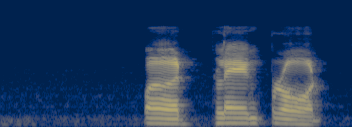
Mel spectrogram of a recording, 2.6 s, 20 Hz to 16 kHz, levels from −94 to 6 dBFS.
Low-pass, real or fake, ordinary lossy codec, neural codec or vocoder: 7.2 kHz; real; none; none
